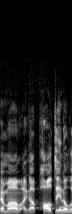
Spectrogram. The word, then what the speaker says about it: Dano: And Paul Dano, who's often, by the way, his name is pronounced Paul Dano. People always screwed up. I read this article. He said it's Dano like Drano. So people will think I'm screwing it up, but I'm saying it right.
